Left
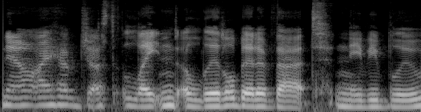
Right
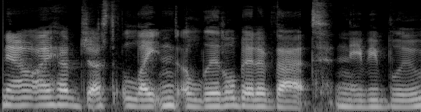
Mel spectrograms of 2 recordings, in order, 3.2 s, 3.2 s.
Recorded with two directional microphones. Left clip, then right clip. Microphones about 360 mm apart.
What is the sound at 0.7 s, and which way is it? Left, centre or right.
Speech, centre.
